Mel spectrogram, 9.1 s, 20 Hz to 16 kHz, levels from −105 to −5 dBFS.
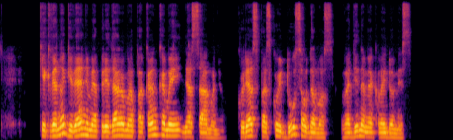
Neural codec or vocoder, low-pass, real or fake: none; 14.4 kHz; real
